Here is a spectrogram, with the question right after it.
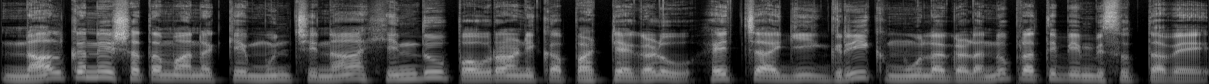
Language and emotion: Kannada, neutral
